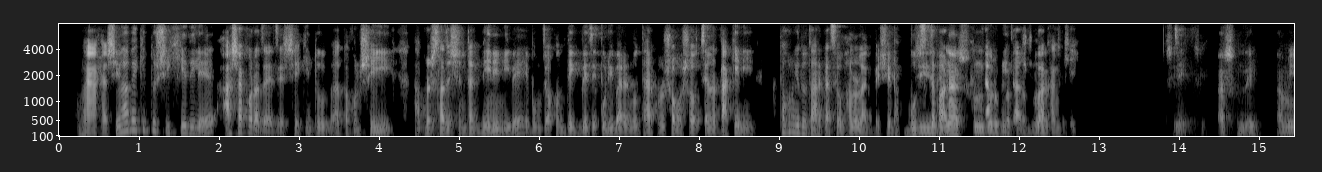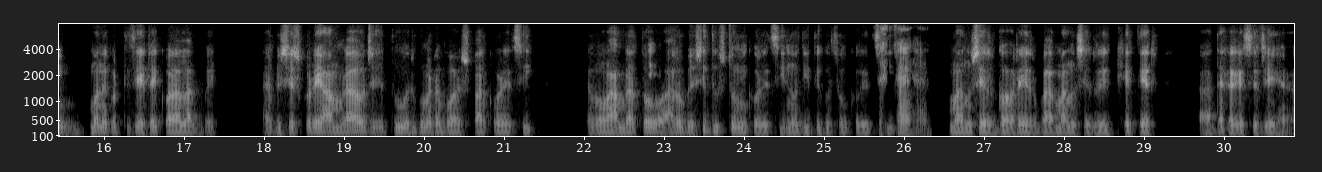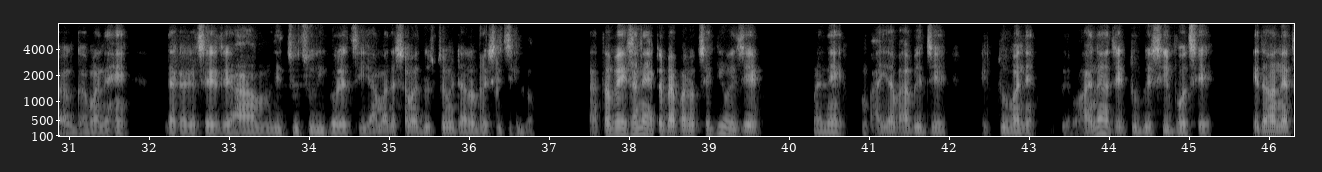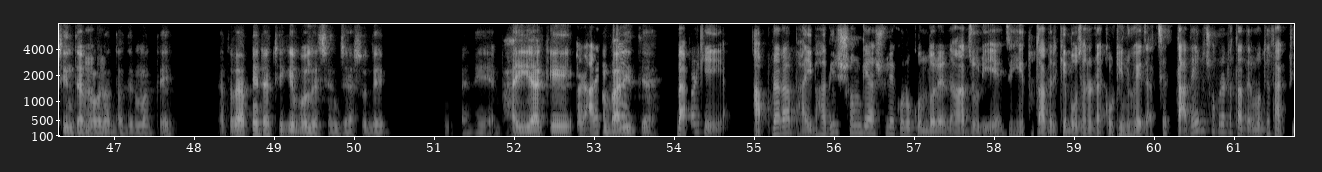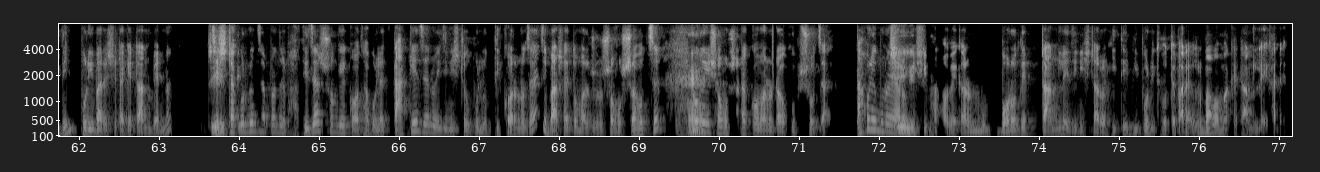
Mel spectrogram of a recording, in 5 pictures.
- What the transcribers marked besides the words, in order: scoff; tapping
- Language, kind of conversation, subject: Bengali, advice, প্রাপ্তবয়স্ক সন্তানের স্বাধীনতা নিয়ে আপনার পরিবারের মধ্যে যে সংঘাত হচ্ছে, সেটি কীভাবে শুরু হলো এবং বর্তমানে কী নিয়ে তা চলছে?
